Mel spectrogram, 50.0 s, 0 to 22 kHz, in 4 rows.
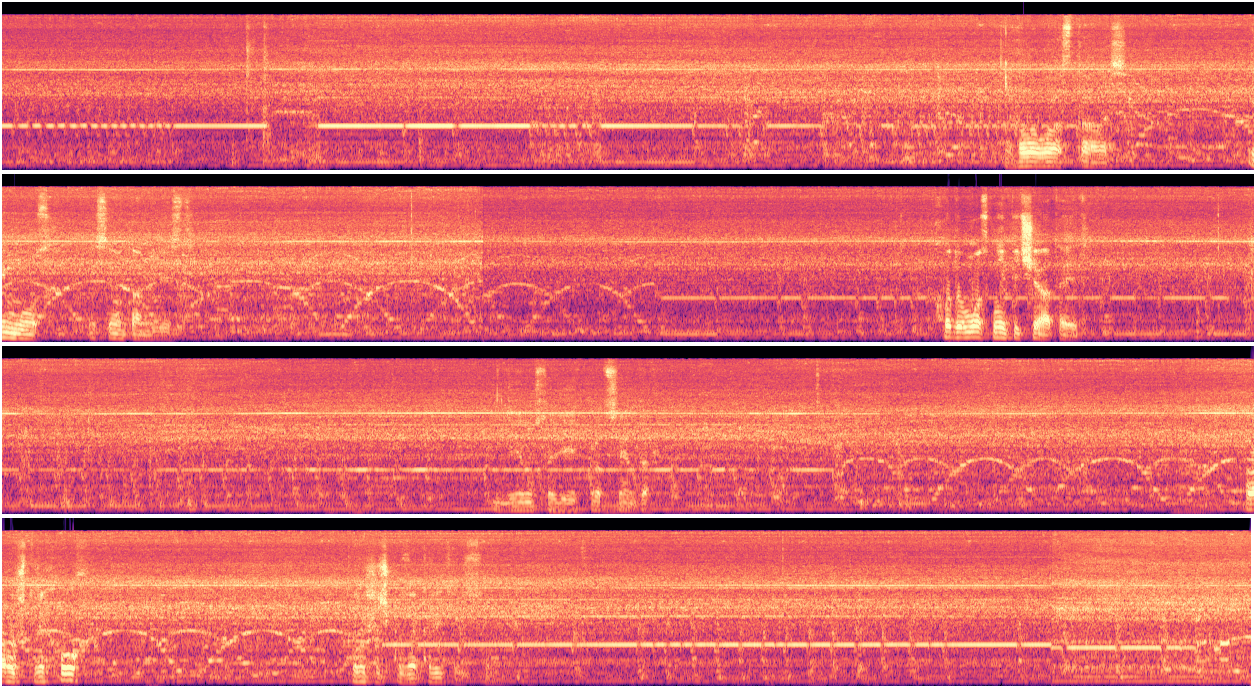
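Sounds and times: high steady whine: 0:00.0 - 0:50.0
printer motors humming: 0:00.0 - 0:50.0.

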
